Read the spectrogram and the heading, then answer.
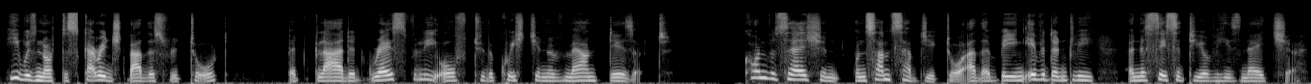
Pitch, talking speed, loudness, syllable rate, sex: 185 Hz, 135 wpm, -19 LUFS, 4.7 syllables/s, female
